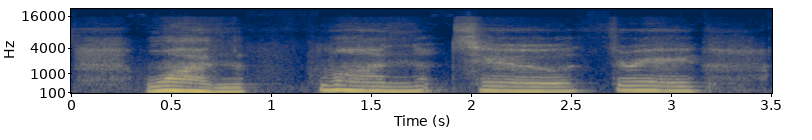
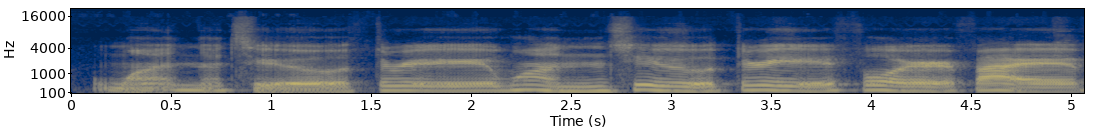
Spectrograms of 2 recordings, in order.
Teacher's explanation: I'm just not getting the kind of resistance at the glottis that I'm used to getting. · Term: breathiness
